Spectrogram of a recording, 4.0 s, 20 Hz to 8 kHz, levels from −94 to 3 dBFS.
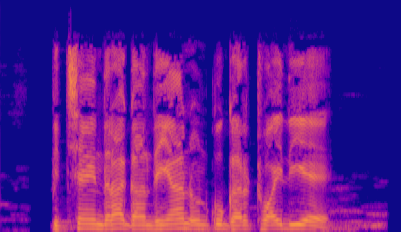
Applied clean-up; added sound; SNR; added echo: none; none; none; none.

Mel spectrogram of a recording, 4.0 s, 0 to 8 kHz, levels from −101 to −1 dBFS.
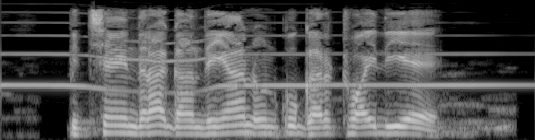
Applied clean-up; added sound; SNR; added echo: none; Wind instrument, woodwind instrument; 11 dB; none.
